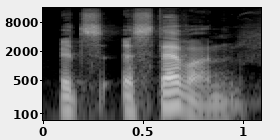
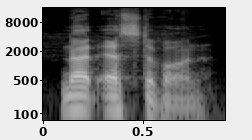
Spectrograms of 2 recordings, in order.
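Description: First: The stress falls on the second syllable. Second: The stress falls on the first syllable. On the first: The speaker calls it right. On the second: The speaker calls it wrong.

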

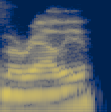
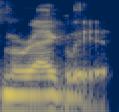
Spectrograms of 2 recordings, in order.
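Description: First: The name is said with an Italian pronunciation. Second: The name is said with an English pronunciation. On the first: "There is an Italian pronunciation, which is" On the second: "There's the English way and the way I grew up, which was"

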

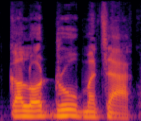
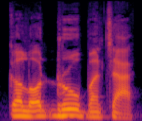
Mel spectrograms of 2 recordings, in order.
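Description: The two takes are said the same way.

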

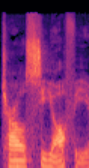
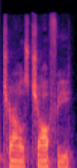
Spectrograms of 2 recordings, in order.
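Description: First: The surname is pronounced the American way. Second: The surname is pronounced the Italian way. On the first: "he probably called himself like Charles Cioffi or something, because he was American" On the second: "in Italian pronunciation would be"

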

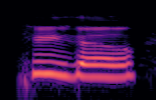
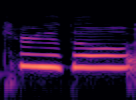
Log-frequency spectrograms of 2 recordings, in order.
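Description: First: The voice is pitched in a middle range. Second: The voice is pitched very high.

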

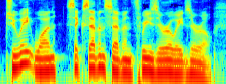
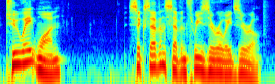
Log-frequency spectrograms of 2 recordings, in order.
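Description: No difference in how they are said.

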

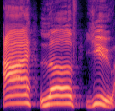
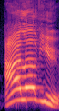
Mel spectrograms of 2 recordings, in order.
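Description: First: It is said calmly, without extra force. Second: It is said loudly, with strong emphasis.

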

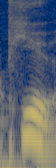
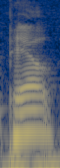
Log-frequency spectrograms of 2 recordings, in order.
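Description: First: The name is one syllable, like 'few'. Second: The name has two syllables, like 'towel'. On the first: The speaker calls it right. "there you go" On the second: The speaker calls it wrong. "Is that how you pronounce his last name?"

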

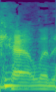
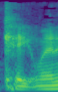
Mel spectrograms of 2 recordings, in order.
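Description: First: The name is said the original English way. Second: The name is said an Americanized way. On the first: The speaker calls it right. "Instead of Catelyn" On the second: The speaker calls it wrong. "it's Caitlyn. ... It is so annoying"

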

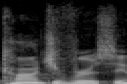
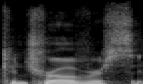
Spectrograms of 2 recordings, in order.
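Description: First: It is said in an American way. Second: It is said in a British way. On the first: The speaker calls it right. "We want you to say controversy" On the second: The speaker calls it wrong. "not controversy"

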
